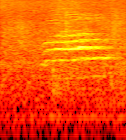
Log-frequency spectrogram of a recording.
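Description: A Bengal cat meows once, a drawn-out mid-pitched cry rising and falling over about half a second, close by with faint room noise around it.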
